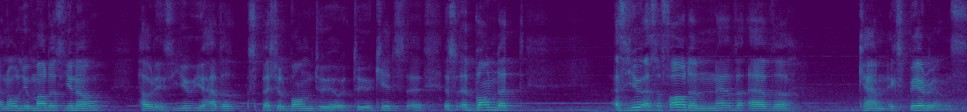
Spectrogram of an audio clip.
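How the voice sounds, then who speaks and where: A man with a Swedish accent, fairly high pitch and monotone, flat intonation at a fairly slow pace, with audible room echo and noticeable background noise. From Sweden. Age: 40s. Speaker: personal trainer and vlogger. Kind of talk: personal vlog confession. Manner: hesitant with many fillers.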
